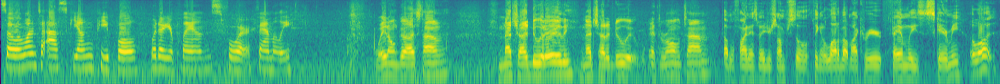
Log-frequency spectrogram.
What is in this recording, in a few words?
vox pop; birth rate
